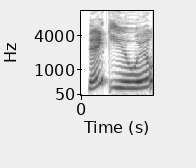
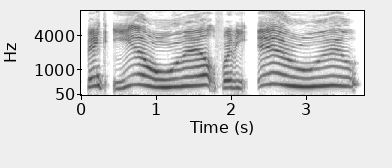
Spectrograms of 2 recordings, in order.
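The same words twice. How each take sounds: First: Said in the usual way. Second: Slow disgusted drawl; stretched-out mock disgust; drawn-out ew.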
